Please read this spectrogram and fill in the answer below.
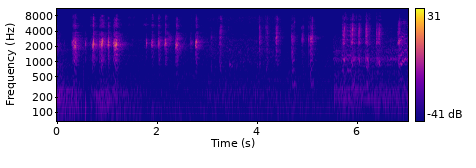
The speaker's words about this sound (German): Cats Chirping and Chattering, Cat Compilation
